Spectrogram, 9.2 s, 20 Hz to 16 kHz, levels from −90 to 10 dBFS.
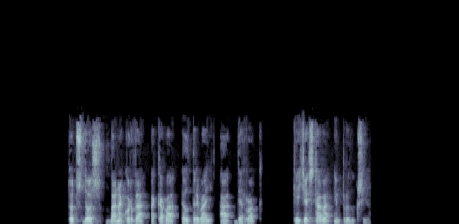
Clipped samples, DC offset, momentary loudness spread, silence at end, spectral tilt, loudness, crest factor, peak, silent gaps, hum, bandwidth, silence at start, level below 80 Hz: under 0.1%; under 0.1%; 9 LU; 1.8 s; -3 dB/octave; -17 LUFS; 18 dB; -2 dBFS; 3.59-3.63 s, 4.30-4.39 s, 5.26-5.38 s, 5.45-5.86 s; none; 8 kHz; 1.35 s; -58 dBFS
